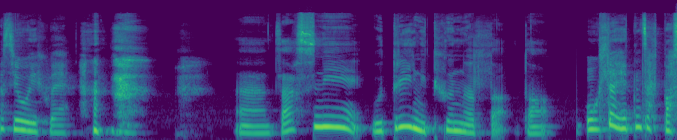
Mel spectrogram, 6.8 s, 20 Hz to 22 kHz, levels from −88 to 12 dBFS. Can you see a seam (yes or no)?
yes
